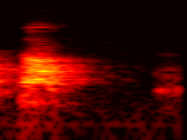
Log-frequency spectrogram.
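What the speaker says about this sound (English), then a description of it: "Sorry, my dog." A single short, loud bark from a pet dog sounds close by, followed by a faint, brief whimper-like trailing sound.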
